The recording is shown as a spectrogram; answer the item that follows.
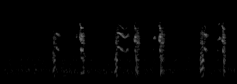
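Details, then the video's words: Peregrine falcon at its nest in Koszalin, Poland, on 17 February 2023, giving brief 'ciokanie' chattering calls: about seven sharp, harsh, clipped notes, some doubled, with a steady background hiss. "z ciokaniem na chwilę"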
